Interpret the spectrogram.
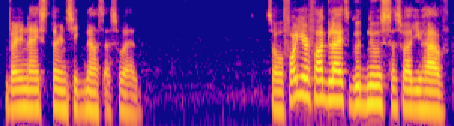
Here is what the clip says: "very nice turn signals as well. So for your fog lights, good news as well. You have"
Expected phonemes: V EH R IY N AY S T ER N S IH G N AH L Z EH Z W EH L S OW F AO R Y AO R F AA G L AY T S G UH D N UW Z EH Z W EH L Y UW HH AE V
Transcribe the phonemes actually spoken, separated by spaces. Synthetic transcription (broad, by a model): V EH R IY N AY S T ER N S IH G N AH L S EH S W EH L S OW F AO R Y AO R F AA G L AY T S G UH D N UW S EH S W EH L Y UW HH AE V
